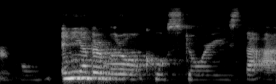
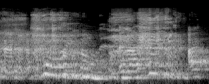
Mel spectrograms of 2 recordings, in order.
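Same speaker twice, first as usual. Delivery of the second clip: louder, slower, with a laugh; laughing holy moment; 5 semitones higher, 11 dB louder, slower than usual. Real, not acted. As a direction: correct yourself, laughing out loud. Correcting herself, laughing.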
